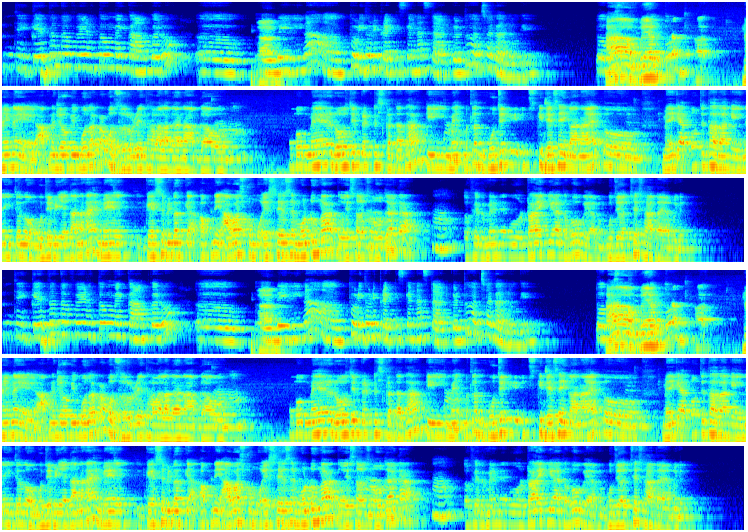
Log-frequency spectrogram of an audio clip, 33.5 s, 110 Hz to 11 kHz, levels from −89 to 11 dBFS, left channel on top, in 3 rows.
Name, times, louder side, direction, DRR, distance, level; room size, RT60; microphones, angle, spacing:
voice 1, 0.0-2.6 2.9-8.0 8.9-10.2 14.3-14.8 17.8-18.1 20.4-20.8 27.7-28.2 28.8-29.1, right 1 dB, 60° right, 0 dB, 1.1 m, -27 dB
voice 2, 9.1-9.8 10.4-10.6 11.1-14.5 15.5-20.7 21.1-28.5 29.3-32.5, equal, 5° left, -1 dB, 0.4 m, -21 dB
sound 1, 9.2-26.6, right 1 dB, 40° left, 1.4 m, -30 dB
3.7 x 3.0 x 4.0 m, 0.86 s
head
